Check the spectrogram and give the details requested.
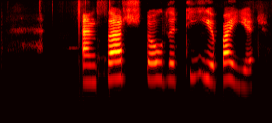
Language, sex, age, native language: Icelandic, female, 9, Icelandic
